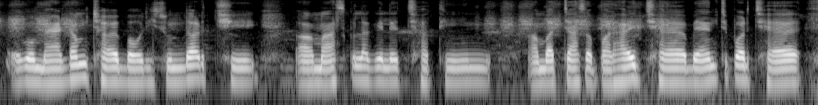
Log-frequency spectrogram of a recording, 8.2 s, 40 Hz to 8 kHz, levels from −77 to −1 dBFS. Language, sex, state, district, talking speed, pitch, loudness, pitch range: Maithili, male, Bihar, Samastipur, 130 wpm, 130 Hz, -17 LUFS, 125-135 Hz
